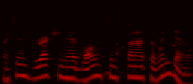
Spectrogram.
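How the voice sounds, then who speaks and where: Brief: quick-talking man reading a visual novel and joking about it. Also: a little high, background noise. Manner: animated, wry asides between narration. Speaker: let's play host. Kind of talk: reading game text aloud and commenting. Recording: game audio with loud cricket ambience.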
